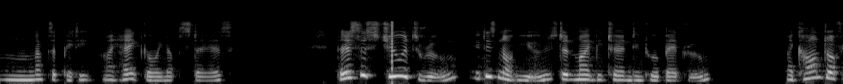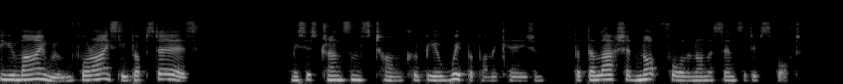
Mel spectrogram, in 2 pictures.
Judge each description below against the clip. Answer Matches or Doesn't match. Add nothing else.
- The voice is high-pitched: Matches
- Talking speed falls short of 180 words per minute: Doesn't match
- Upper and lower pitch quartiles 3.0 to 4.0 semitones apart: Matches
